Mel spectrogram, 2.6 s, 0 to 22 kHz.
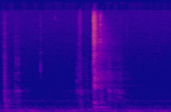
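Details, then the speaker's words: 1978 Volkswagen Bus electric conversion: one crisp click as the key turns on and the high-voltage contactor pulls in cleanly, then quiet; normal contactor operation. "and you heard the click so now we have our battery power in I'm going to crank it to do that start button that momentary contact here and that will initiate the precharge and we should hear that second click for the main contactor there it is"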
